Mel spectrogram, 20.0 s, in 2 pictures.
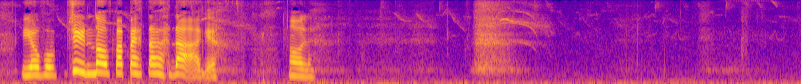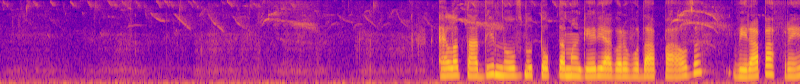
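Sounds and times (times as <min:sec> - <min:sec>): small birds chirping: 0:00.0 - 0:20.0
loud bird call: 0:05.9 - 0:06.9.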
